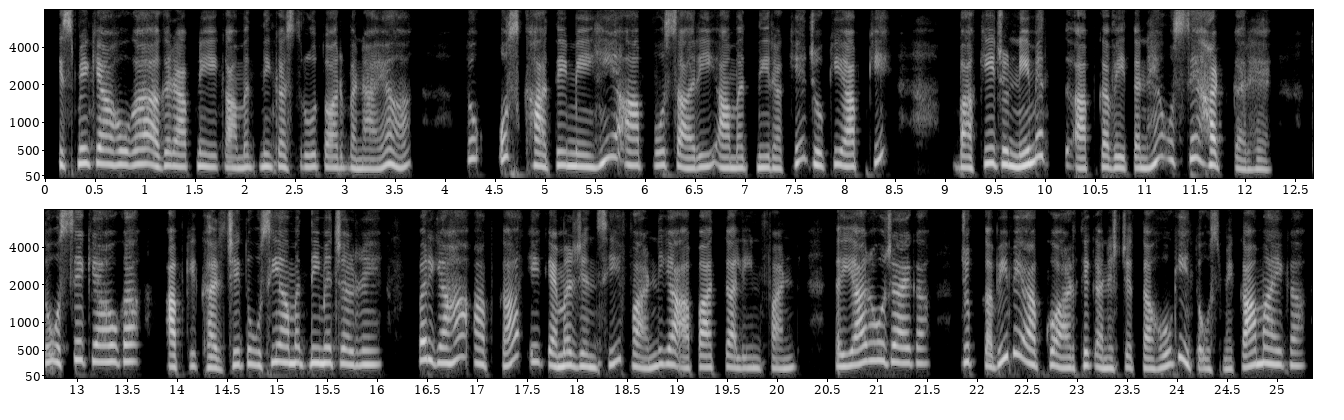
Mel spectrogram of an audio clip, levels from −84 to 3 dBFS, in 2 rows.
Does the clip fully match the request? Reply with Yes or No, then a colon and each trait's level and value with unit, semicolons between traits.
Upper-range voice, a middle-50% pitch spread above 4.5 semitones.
Yes: high, 230 Hz; average, 5.1 semitones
